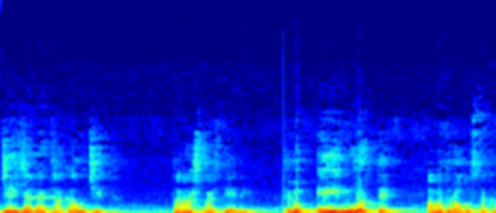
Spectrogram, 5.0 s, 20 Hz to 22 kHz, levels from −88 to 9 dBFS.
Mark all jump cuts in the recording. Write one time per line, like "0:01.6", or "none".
0:02.8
